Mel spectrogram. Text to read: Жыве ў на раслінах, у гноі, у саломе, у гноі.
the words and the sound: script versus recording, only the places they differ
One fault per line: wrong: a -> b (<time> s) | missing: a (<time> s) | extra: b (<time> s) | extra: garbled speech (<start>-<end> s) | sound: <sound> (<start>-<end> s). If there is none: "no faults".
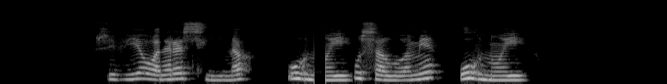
sound: dropout (3.1-3.3 s)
